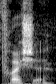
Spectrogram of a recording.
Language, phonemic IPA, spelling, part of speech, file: German, /ˈfʁœʃə/, Frösche, noun, De-Frösche.ogg
- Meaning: nominative/accusative/genitive plural of Frosch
